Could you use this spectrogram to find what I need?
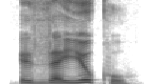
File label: "izzaayuuku", Egyptian Arabic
